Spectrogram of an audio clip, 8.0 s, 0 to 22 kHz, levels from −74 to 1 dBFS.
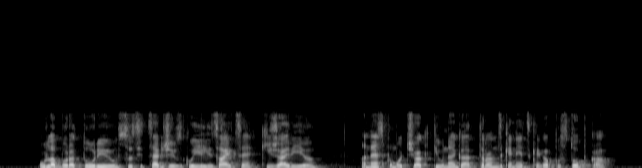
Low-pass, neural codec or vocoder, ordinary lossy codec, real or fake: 7.2 kHz; codec, 16 kHz, 4 kbps, X-Codec, HuBERT features, trained on balanced general audio; none; fake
